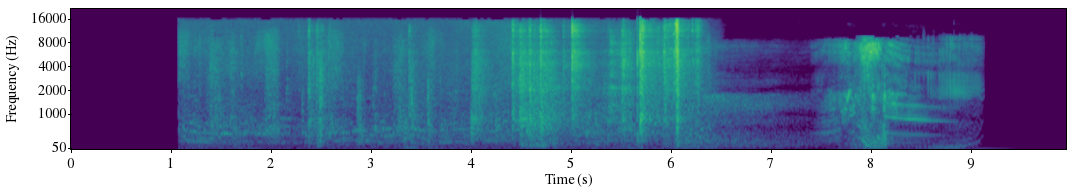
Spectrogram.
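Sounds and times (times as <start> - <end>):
computer being smashed: 4.4 - 6.4.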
